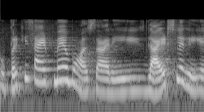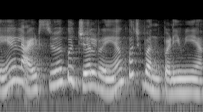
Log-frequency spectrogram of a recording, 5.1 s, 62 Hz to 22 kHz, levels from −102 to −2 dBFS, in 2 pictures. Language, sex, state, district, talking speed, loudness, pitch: Hindi, female, Bihar, Madhepura, 280 wpm, -26 LUFS, 215 Hz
